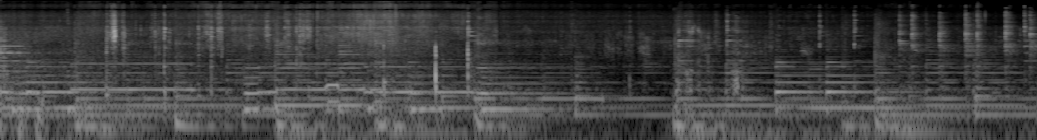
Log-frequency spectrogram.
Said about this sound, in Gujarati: ડુંગળી તેલમાં ચડી જાય તો આમ આપણે મરચું અને આદાનો પેસ્ટ એડ કરી દો.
